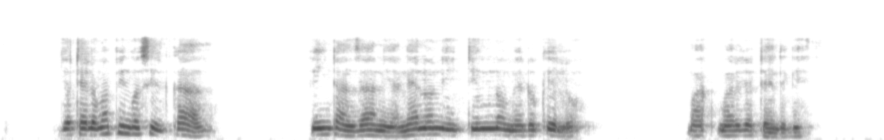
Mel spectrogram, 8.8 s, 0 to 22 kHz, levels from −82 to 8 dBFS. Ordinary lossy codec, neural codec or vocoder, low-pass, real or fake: none; codec, 16 kHz, 4 kbps, FreqCodec, smaller model; 7.2 kHz; fake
